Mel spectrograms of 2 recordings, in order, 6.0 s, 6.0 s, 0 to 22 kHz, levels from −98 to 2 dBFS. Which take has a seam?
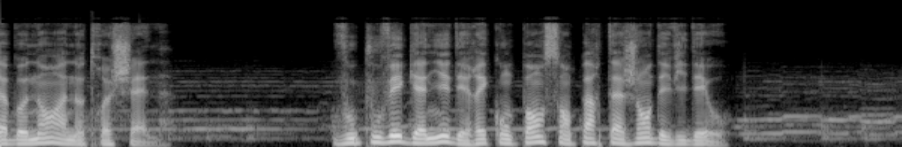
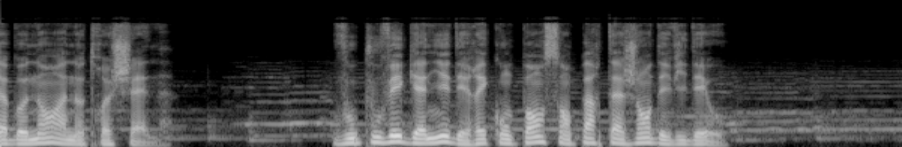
second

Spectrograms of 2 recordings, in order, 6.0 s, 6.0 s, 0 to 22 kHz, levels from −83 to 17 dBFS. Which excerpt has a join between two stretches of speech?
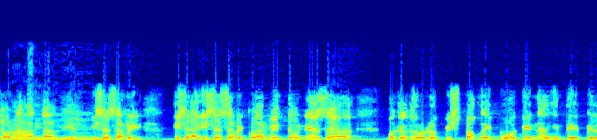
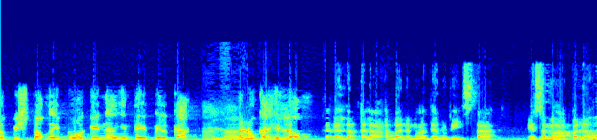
second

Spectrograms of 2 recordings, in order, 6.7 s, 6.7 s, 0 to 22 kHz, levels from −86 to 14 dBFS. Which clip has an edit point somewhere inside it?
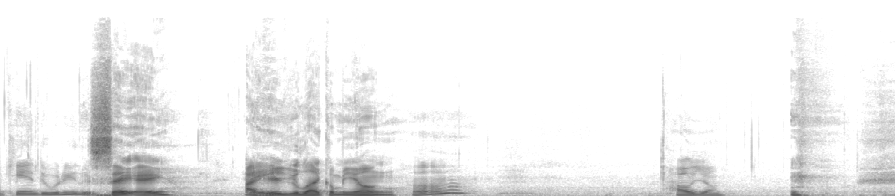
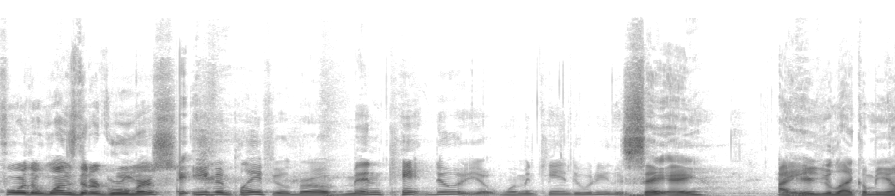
second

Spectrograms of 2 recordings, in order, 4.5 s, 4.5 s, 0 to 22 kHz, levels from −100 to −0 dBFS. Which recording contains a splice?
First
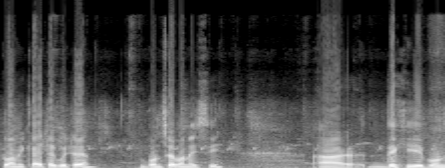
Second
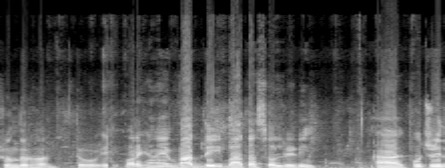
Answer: second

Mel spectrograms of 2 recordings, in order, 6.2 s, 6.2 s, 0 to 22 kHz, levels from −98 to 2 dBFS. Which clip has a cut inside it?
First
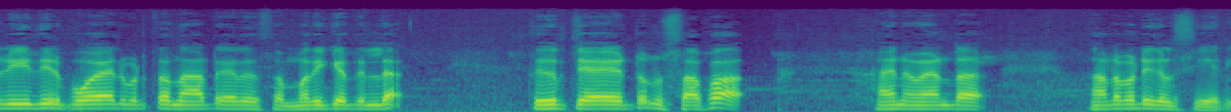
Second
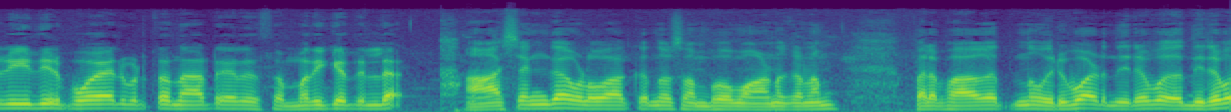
second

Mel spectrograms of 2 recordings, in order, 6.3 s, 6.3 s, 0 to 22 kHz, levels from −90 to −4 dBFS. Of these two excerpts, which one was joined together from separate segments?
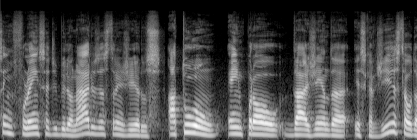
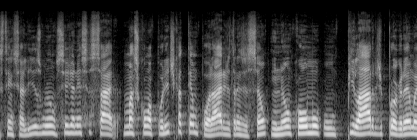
second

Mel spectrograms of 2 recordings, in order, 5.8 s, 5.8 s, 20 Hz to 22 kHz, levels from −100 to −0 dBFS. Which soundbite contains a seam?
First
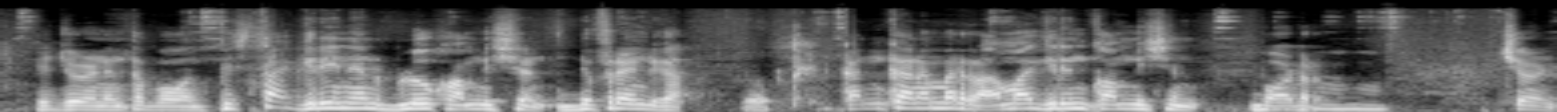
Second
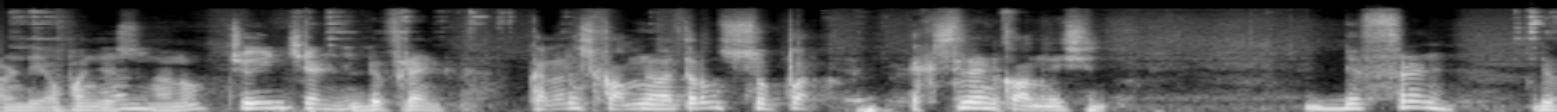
second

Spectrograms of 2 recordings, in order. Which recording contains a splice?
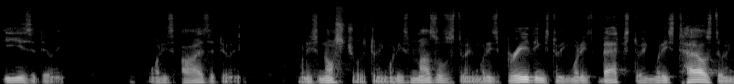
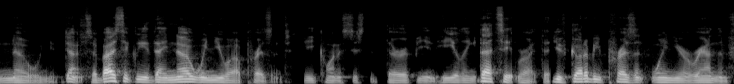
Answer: second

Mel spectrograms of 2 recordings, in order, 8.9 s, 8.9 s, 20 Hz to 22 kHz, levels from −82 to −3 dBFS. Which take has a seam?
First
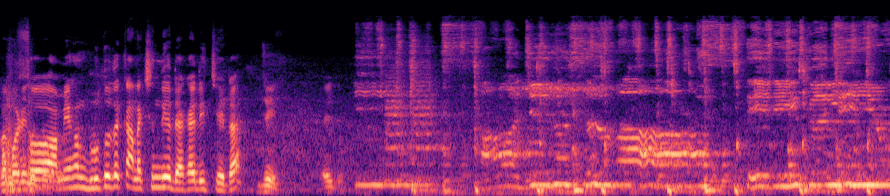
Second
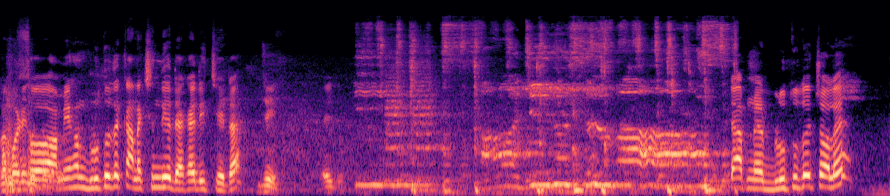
second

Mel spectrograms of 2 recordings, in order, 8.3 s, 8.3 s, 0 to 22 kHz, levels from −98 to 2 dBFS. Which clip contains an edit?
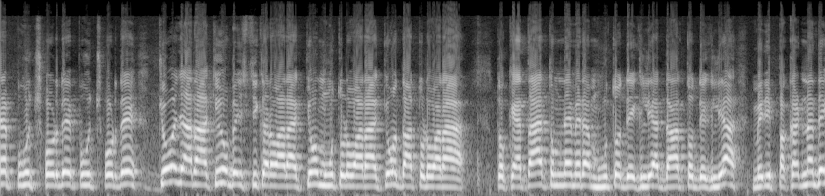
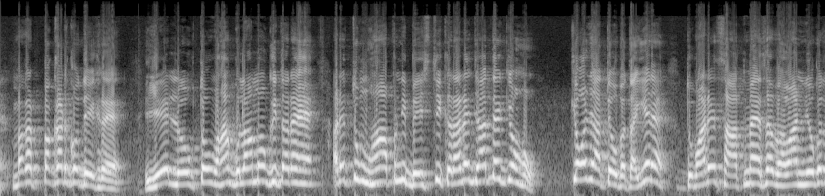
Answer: second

